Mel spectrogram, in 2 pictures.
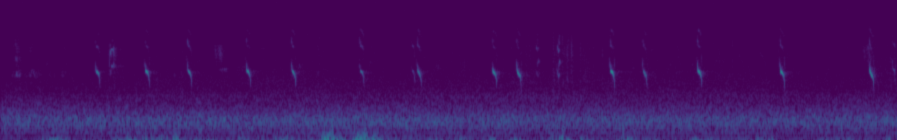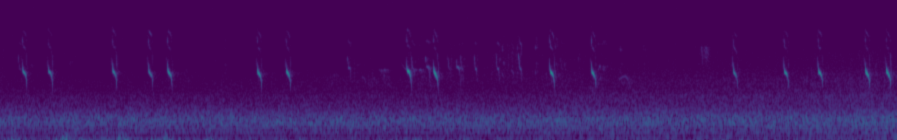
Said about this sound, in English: There's a fairly large flock of crossbills in the tree here. That's the tree that's in the middle of the corral at Barford Park. This is where I'm camped now. And this is the sample of the flock's pre-flight calls. They're perched kind of low.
